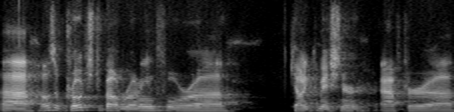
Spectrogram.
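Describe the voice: Gravelly male voice with an American accent, fairly bright in tone and medium in pitch, with little pitch movement, a moderate pace and audible room echo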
